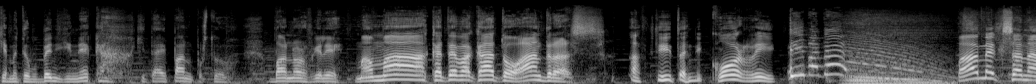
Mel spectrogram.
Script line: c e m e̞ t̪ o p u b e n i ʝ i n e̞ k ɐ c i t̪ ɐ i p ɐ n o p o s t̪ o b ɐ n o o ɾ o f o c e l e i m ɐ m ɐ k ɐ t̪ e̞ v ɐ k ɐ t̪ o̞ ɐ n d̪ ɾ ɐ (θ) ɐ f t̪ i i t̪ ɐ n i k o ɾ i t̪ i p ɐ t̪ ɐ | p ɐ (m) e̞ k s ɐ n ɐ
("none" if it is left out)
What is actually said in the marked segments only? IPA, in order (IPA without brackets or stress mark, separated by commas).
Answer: s, m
